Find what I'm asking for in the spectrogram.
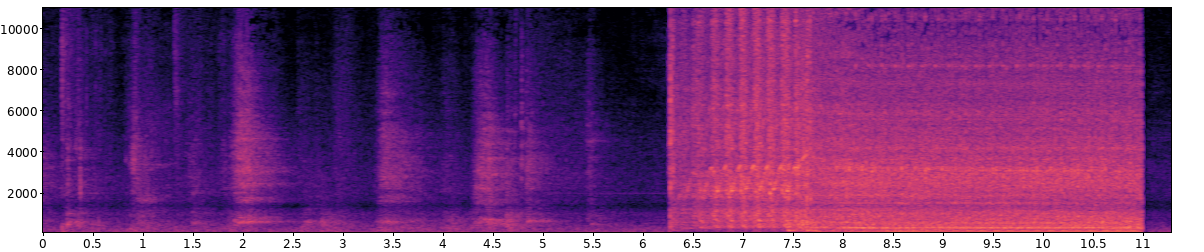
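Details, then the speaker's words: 2014 VW Golf 2.0 TDI EA288 diesel, second start after running: brief crank, fires immediately into steady even idle; long first-start crank (over 3.5 s, codes P0341/P0016/P0011) absent on restart, fuel pressure confirmed present on high side. "So long crank time confirmed. It actually took a lot longer than I expected. Longer than the 3.5 seconds I had seen before. The second time it starts right up."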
